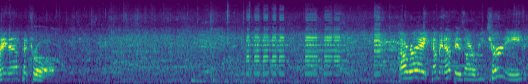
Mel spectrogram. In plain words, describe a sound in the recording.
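A crowd of spectators chatters and cheers outdoors nearby.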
